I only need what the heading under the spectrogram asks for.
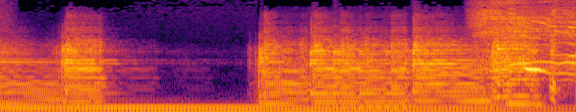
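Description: A short, bright electric guitar jingle drenched in effects, with chorus and distortion, playing a few quick melodic phrases separated by a brief pause, loud; the sound identity commissioned by the city of Ghent, Belgium.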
